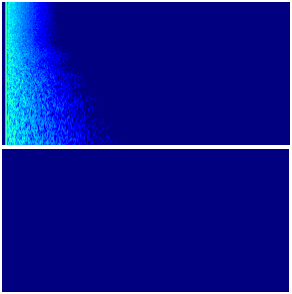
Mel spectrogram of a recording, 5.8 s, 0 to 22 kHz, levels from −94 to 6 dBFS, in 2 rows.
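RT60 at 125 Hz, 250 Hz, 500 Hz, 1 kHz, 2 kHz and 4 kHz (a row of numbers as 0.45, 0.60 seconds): 1.7, 1.6, 1.5, 1.4, 1.2, 1.0 seconds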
